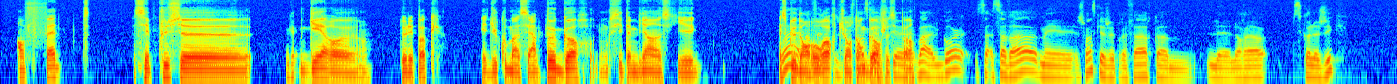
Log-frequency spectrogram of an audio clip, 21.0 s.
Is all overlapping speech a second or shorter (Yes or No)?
No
